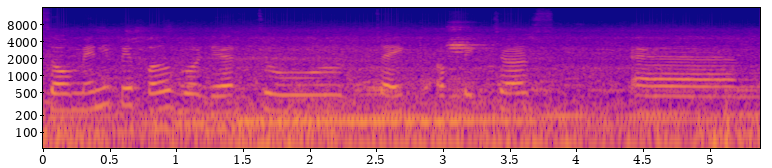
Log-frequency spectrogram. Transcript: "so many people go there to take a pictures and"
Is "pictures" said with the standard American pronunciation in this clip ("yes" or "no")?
no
